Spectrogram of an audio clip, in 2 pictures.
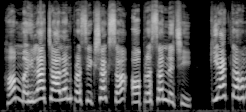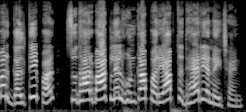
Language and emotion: Maithili, angry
